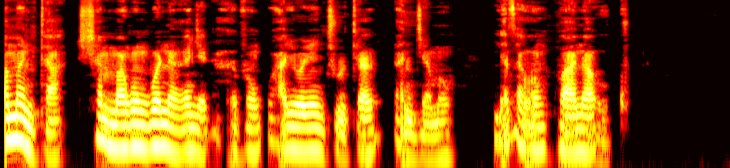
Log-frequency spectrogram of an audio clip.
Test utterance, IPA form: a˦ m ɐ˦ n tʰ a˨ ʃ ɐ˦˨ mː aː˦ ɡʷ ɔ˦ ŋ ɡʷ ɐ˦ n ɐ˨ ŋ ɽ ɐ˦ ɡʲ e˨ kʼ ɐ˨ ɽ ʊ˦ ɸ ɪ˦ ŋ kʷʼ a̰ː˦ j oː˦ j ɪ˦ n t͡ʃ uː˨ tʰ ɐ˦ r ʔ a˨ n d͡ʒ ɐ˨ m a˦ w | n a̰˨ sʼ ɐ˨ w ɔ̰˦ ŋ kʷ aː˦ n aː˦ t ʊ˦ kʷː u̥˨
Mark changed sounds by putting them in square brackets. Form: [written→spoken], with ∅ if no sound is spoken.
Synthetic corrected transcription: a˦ m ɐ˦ n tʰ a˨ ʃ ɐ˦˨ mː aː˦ ɡʷ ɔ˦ ŋ ɡʷ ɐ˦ n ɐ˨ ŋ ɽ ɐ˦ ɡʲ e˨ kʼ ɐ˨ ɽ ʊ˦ ɸ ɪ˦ ŋ kʷʼ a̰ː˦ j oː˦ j ɪ˦ n t͡ʃ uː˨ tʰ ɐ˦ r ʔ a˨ n d͡ʒ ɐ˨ m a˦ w | n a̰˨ sʼ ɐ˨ w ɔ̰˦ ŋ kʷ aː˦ n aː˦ [t→ʔ] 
